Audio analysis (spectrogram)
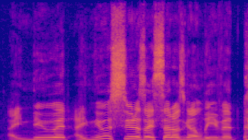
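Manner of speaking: quick frustrated outburst at a mistake; exasperated I knew it. Real, not acted. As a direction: blurt it out, annoyed at yourself. Catching his own mistake.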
